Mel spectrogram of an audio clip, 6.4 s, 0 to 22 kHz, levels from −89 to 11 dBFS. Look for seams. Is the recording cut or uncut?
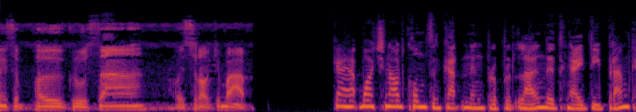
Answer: uncut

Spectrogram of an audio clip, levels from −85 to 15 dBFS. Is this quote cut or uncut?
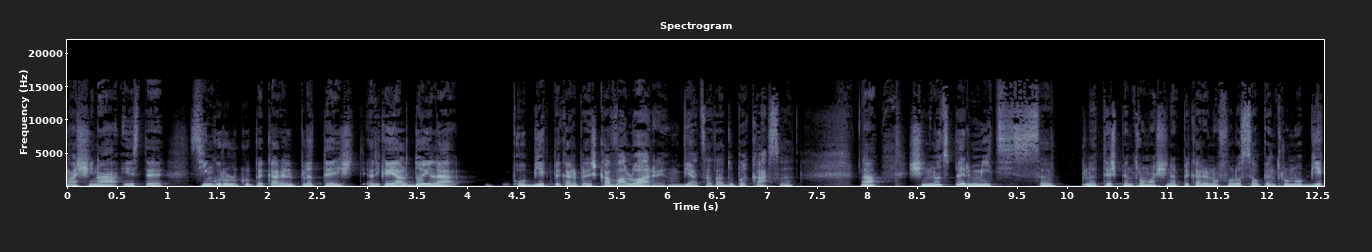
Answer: uncut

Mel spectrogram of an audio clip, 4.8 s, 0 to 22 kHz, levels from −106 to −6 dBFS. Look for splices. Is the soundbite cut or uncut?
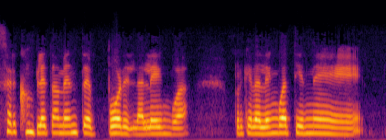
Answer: uncut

